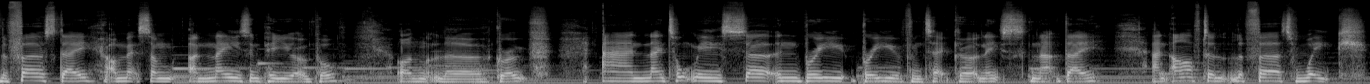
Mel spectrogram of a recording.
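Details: Male aged 22 who has stammered since age eight; he links it to a skull fracture from a baby-walker fall at age three or four. It worsens under stress; treated with speech therapy and an intensive Michael Palin Centre course. Stuttering.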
